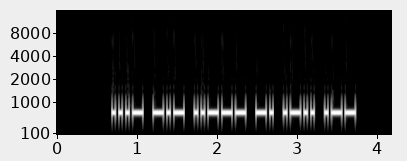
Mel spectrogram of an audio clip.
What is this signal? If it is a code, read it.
Morse code, heard as a keyed tone, about 28 wpm, 700 Hz. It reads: VK2NLW
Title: DXCC-100 Call Signs - 6 Characters - 28wpm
